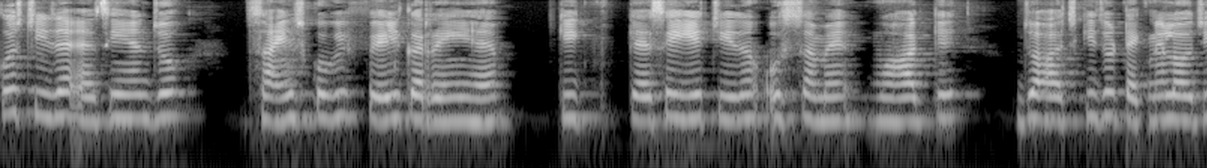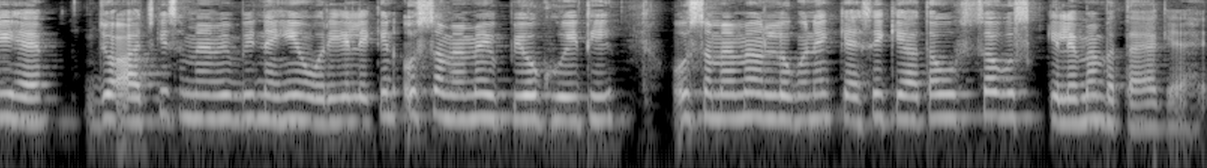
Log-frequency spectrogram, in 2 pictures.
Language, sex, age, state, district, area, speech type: Hindi, female, 18-30, Madhya Pradesh, Gwalior, rural, spontaneous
